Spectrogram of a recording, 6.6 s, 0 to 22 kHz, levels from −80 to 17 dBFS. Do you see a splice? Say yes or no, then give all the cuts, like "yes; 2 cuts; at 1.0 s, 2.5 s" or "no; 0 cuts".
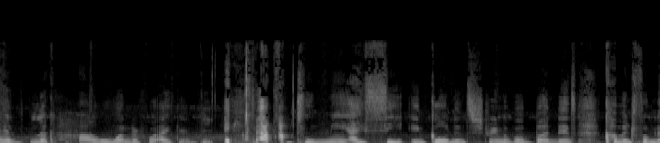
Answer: yes; 1 cut; at 2.9 s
